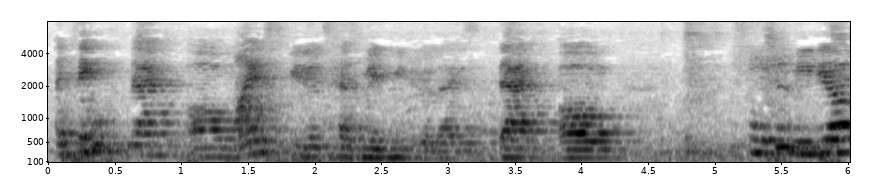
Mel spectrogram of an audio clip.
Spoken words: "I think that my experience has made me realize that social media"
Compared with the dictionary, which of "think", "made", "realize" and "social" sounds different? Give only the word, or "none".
think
